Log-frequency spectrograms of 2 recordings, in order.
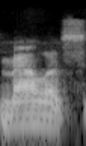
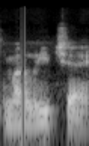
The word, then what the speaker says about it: Malice: you by the way it's not pronounced malice it's Italian it's malich malich good sorry perfect perfect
